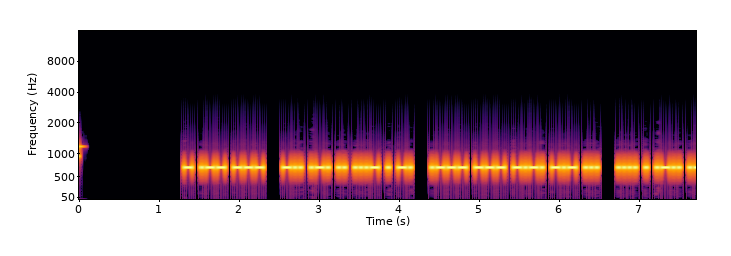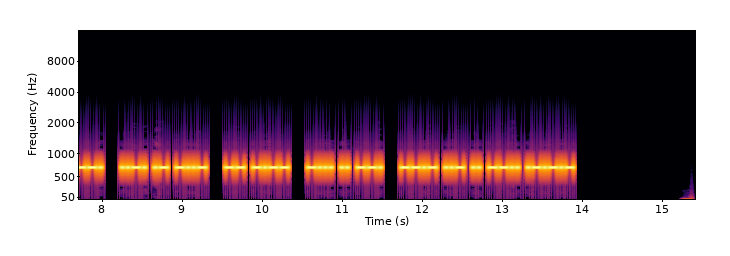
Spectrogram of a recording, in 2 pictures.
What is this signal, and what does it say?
Morse code, heard as a keyed tone, about 36 wpm, 700 Hz. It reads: TWO DRIVEN JOCKS HELP FAX MY BIG QUIZ.
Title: Pangram Challenge v2 - 35wpm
